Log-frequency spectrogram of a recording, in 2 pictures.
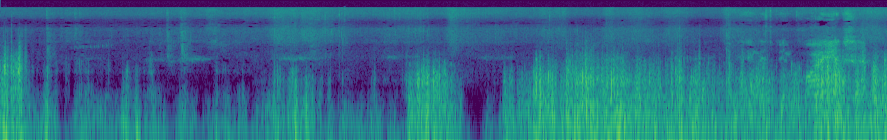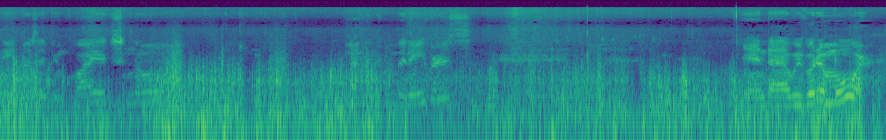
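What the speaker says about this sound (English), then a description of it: "Kind of windy day again today." Strong wind buffeting the microphone outdoors on a spring construction site, a rough low roar that gusts under someone talking throughout.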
